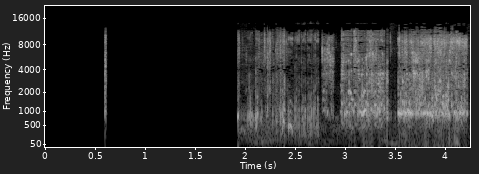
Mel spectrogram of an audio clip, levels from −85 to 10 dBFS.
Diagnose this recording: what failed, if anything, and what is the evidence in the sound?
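Audio dropout to silence from 0.61 s to 1.92 s: the sound cuts off abruptly and returns mid-flow, leaving about 1.31 s of silence with no room tone. That points to a break at the input stage, likely a lost device or link, while the recorder kept writing samples.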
